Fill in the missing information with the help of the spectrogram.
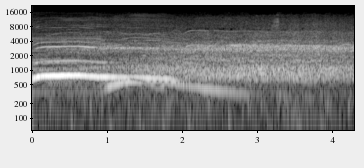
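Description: A crowd claps and cheers loudly for about four seconds to welcome a guest being introduced, with shrill whoops and a sliding whistle-like cry rising above the steady wash of applause before it gradually fades slightly.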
